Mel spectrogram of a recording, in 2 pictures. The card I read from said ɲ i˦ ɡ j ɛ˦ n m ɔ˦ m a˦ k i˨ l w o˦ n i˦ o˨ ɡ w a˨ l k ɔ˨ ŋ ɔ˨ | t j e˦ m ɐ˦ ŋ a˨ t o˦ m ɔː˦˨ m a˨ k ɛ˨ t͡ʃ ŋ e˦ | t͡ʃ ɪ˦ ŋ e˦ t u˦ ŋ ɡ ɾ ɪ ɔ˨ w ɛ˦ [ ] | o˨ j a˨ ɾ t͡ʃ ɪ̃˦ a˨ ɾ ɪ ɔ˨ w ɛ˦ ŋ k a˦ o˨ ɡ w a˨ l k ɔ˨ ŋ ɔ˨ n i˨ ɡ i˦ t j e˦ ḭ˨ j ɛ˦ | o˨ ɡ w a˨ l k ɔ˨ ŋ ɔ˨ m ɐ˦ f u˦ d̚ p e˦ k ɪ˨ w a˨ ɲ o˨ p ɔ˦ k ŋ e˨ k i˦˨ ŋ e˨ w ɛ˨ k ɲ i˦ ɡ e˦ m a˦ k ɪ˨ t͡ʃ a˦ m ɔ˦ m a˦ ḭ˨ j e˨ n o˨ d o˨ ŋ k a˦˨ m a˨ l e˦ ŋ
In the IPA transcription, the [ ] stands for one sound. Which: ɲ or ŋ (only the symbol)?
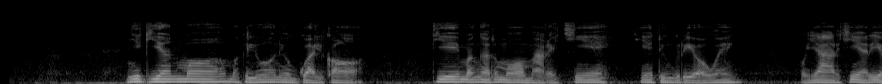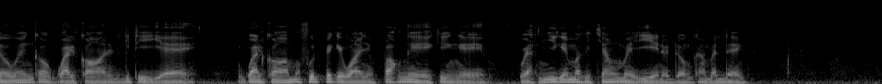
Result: ŋ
